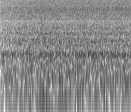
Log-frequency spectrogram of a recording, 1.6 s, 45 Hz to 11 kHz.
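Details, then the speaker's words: 2010 Subaru Forester, EJ25 non-turbo, after timing belt and water pump replacement, coolant bleeding with heater on full: held at about 3,000 rpm for roughly 30 seconds between idles; smooth, steady drone without ticks or squeals; normal running. "Let it idle for about 30 seconds or so, then bring it back up. 3 grand, 3 seconds, or 30 seconds or so."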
